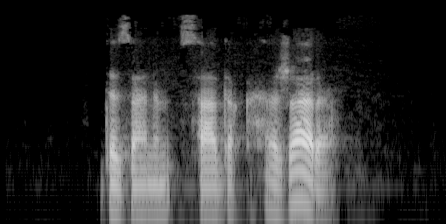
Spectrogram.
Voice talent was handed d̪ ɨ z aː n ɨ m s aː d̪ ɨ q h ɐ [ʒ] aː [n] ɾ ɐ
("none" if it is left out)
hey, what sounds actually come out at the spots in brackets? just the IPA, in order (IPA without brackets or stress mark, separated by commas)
ʒ, none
